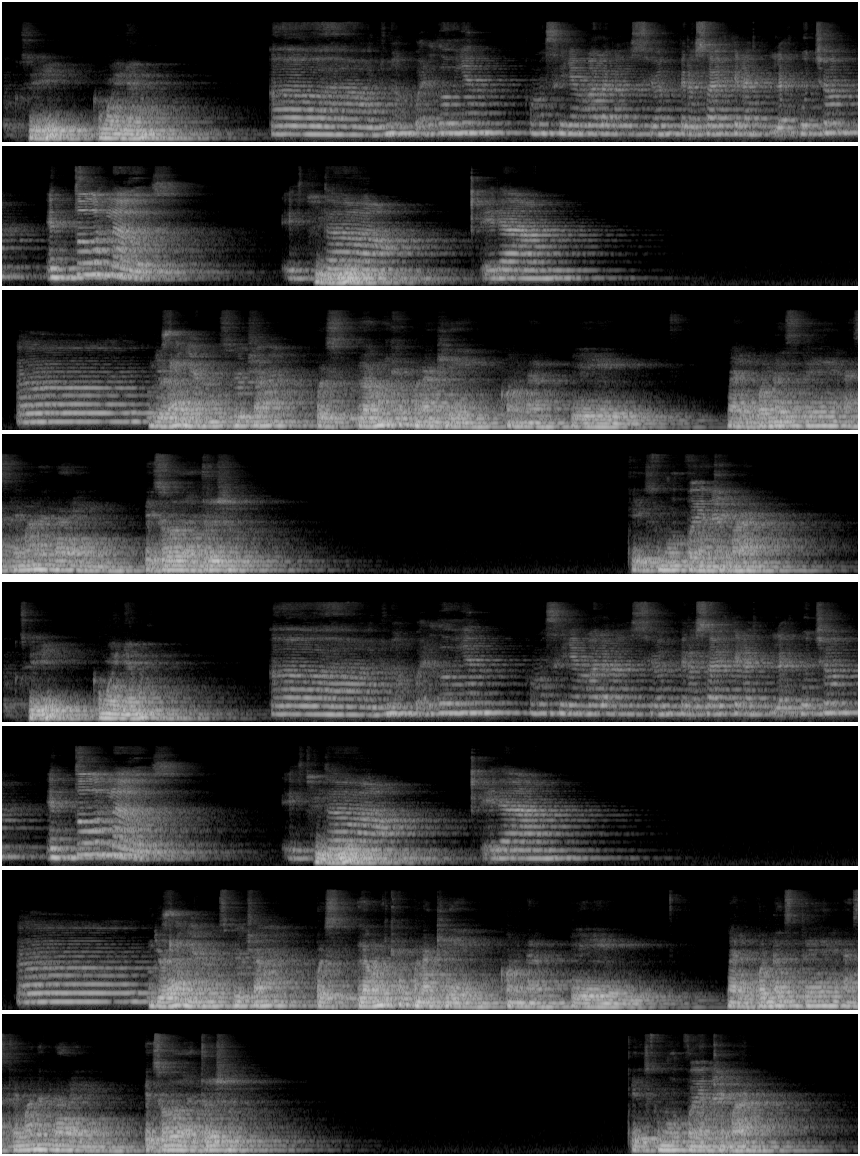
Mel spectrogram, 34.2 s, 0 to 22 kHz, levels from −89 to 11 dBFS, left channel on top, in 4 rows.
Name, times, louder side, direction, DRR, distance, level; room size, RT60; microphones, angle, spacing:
voice 1, 0.9-1.5 11.7-12.1 18.6-19.8 20.3-22.5 22.8-23.5 24.4-28.0 32.0-33.1, right 1 dB, 65° right, -6 dB, 2.4 m, -20 dB
voice 2, 2.7-4.9 5.3-8.4 9.0-10.2 11.4-11.5 11.8-12.4 12.7-12.8 13.3-14.1 17.3-19.9 32.5-32.9, left 1 dB, 25° left, -3 dB, 1.3 m, -27 dB
10.5 x 7.1 x 2.6 m, 1.5 s
head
